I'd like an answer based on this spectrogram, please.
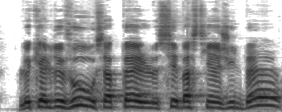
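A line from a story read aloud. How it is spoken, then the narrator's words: Asked. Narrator (French): demanda-t-il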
